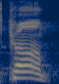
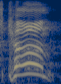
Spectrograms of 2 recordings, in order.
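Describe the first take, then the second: First: Said in the usual way. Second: Loud, raised preacher's call; crying out. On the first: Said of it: "who says". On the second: Acted. Preacher voicing the Lord's summons to the congregation, crying out. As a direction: cry it out as a summons from the Lord. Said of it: "This is the Lord who cries".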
